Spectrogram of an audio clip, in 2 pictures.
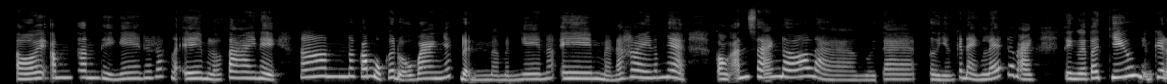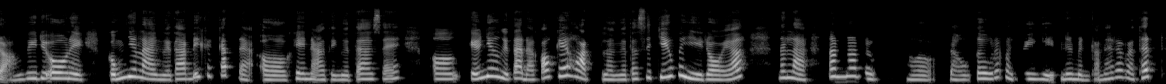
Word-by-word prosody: Trời 250 Hz, 0 st, +3 dB
ơi, 280 Hz, +2 st, +3 dB
âm 315 Hz, +1 st, -1 dB
thanh 315 Hz, -2 st, -1 dB
thì 255 Hz, -5 st, -2 dB
nghe 275 Hz, +4 st, -2 dB
nó 300 Hz, +1 st, -4 dB
rất 360 Hz, 0 st, -7 dB
là 275 Hz, -, -5 dB
êm 270 Hz, 0 st, +2 dB
lỗ 230 Hz, -2 st, -2 dB
tai 295 Hz, +2 st, +1 dB
nè, 245 Hz, -5 st, +2 dB, 0.2 s
nó 365 Hz, +3 st, +3 dB
nó 365 Hz, +1 st, 0 dB
có 365 Hz, 0 st, +5 dB
một 365 Hz, -7 st, +2 dB
cái 320 Hz, +5 st, -1 dB
độ 210 Hz, -3 st, 0 dB
vang 280 Hz, +2 st, +2 dB
nhất 360 Hz, +5 st, -2 dB
định 215 Hz, -3 st, -1 dB
mà 210 Hz, -1 st, -6 dB
mình 205 Hz, +1 st, -6 dB
nghe 245 Hz, +1 st, -1 dB
nó 280 Hz, +4 st, -5 dB
êm 275 Hz, -2 st, +2 dB
mà 215 Hz, -, -3 dB
nó 230 Hz, +4 st, -3 dB
hay 315 Hz, +1 st, 0 dB
lắm 315 Hz, +2 st, -2 dB
nha, 320 Hz, -6 st, +2 dB, 0.3 s
còn 250 Hz, -1 st, +2 dB
ánh 320 Hz, +7 st, +1 dB
sáng 360 Hz, +1 st, +1 dB
đó 350 Hz, +2 st, +3 dB
là 215 Hz, -, -4 dB
người 205 Hz, 0 st, -8 dB
ta 235 Hz, 0 st, -5 dB
từ 230 Hz, -, -2 dB
những 210 Hz, 0 st, -3 dB
cái 315 Hz, -, -3 dB
đèn 240 Hz, -6 st, 0 dB
led 285 Hz, +10 st, +1 dB
á 440 Hz, -, -3 dB
bạn, 230 Hz, -6 st, +2 dB, 0.3 s
thì 265 Hz, -, +1 dB
người 250 Hz, 0 st, +2 dB
ta 295 Hz, +2 st, +2 dB
chiếu 325 Hz, +5 st, +3 dB
những -, -, -4 dB
cái 330 Hz, -1 st, +2 dB
đoạn 220 Hz, -7 st, -2 dB
video 275 Hz, 0 st, +3 dB
này, 240 Hz, -4 st, +2 dB, 0.2 s
cũng 235 Hz, +6 st, +3 dB
như 360 Hz, +1 st, +6 dB
là 275 Hz, -8 st, +2 dB
người 220 Hz, -1 st, -2 dB
ta 245 Hz, 0 st, +2 dB
biết 250 Hz, -, -1 dB
cái 390 Hz, -, -7 dB
cách 415 Hz, 0 st, +1 dB
là, 225 Hz, -3 st, -4 dB
ờ, 210 Hz, -2 st, 0 dB
khi 250 Hz, +5 st, -1 dB
nào 245 Hz, -3 st, -1 dB
thì 215 Hz, -, -3 dB
người 210 Hz, 0 st, -2 dB
ta 250 Hz, +3 st, -1 dB
sẽ 285 Hz, +3 st, -4 dB, 0.3 s
ờ, 250 Hz, 0 st, 0 dB
kiểu 250 Hz, +1 st, +4 dB
như, 370 Hz, +2 st, +4 dB
người 275 Hz, -, +2 dB
ta 280 Hz, +3 st, +3 dB
đã 225 Hz, -3 st, -2 dB
có 325 Hz, -, +4 dB
kế 385 Hz, +1 st, +4 dB
hoạch 340 Hz, -10 st, +3 dB
là 225 Hz, -2 st, -3 dB
người 220 Hz, +1 st, -2 dB
ta 255 Hz, -, -3 dB
sẽ 305 Hz, +5 st, -4 dB
chiếu 345 Hz, +3 st, +4 dB
cái 400 Hz, -, +6 dB
gì 245 Hz, -5 st, +4 dB
rồi 220 Hz, -1 st, +2 dB
á, 315 Hz, +8 st, +4 dB, 0.4 s
nên 305 Hz, 0 st, 0 dB
là 260 Hz, -7 st, +2 dB, 0.2 s
nó 370 Hz, -, +5 dB
nó 370 Hz, +2 st, +1 dB
được, 245 Hz, -2 st, -2 dB, 0.3 s
ờ, 215 Hz, -1 st, -4 dB, 0.2 s
đầu 215 Hz, -1 st, -6 dB
tư 265 Hz, -1 st, +3 dB
rất 320 Hz, +2 st, -7 dB
là 285 Hz, -, -1 dB
chuyên 250 Hz, -1 st, -2 dB
nghiệp 215 Hz, -2 st, -1 dB
nên 245 Hz, 0 st, 0 dB
mình 210 Hz, -3 st, -3 dB
cảm 235 Hz, 0 st, -8 dB
thấy 265 Hz, +3 st, -3 dB
rất 330 Hz, -1 st, -3 dB
là 270 Hz, -, -3 dB
thích. 335 Hz, +2 st, +4 dB
265 Hz, 280 wpm, -24 LUFS, 230-320 Hz, 0.4 s, như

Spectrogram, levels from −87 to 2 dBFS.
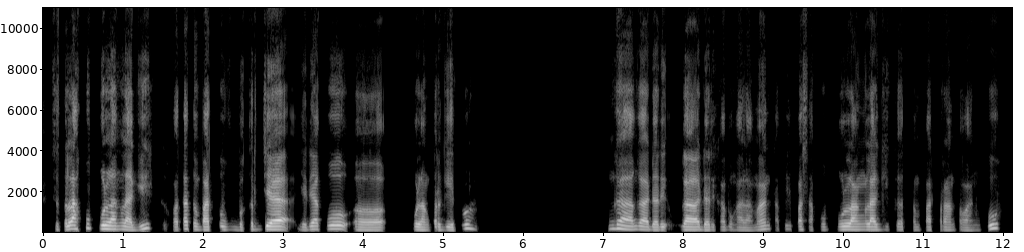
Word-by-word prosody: setelah 160 Hz, +5 st, +4 dB
aku 210 Hz, -1 st, -7 dB
pulang 170 Hz, -2 st, +6 dB
lagi 150 Hz, +6 st, +1 dB
ke -, -, -34 dB
kota 135 Hz, +7 st, -1 dB
tempatku 145 Hz, -1 st, -1 dB
bekerja 145 Hz, +3 st, +4 dB
jadi 140 Hz, +4 st, -1 dB
aku, 175 Hz, 0 st, +2 dB
eee, 125 Hz, -1 st, 0 dB, 0.4 s
pulang 130 Hz, -2 st, 0 dB
pergi 135 Hz, -2 st, -4 dB
itu 190 Hz, -2 st, -4 dB, 1.7 s
Enggak 180 Hz, -2 st, +3 dB
enggak 145 Hz, -3 st, +2 dB
dari 130 Hz, 0 st, -1 dB, 0.2 s
da 135 Hz, -2 st, +5 dB
dari 130 Hz, -1 st, -3 dB
kampung 130 Hz, 0 st, -14 dB
halaman, 125 Hz, +7 st, -6 dB
tapi 165 Hz, -2 st, -21 dB
pas 145 Hz, -, -6 dB
aku 135 Hz, +1 st, -17 dB
pulang 140 Hz, -1 st, +1 dB
lagi 135 Hz, -1 st, -1 dB
ke 140 Hz, -, -12 dB
tempat 130 Hz, 0 st, -12 dB
perantauanku, 130 Hz, -, -6 dB
140 Hz, 145 wpm, -24 LUFS, 130-155 Hz, 1.7 s, pulang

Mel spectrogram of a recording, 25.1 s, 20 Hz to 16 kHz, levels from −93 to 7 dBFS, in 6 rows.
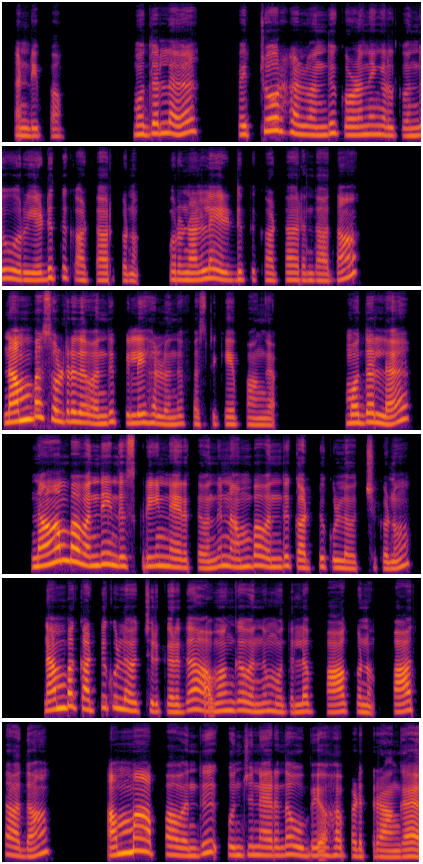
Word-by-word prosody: கண்டிப்பா. 195 Hz, -1 st, -5 dB, 0.8 s
முதல்ல, 255 Hz, +3 st, 0 dB, 0.7 s
பெற்றோர்கள் 260 Hz, +2 st, 0 dB
வந்து 215 Hz, +3 st, -2 dB
குழந்தைங்களுக்கு 215 Hz, -1 st, -2 dB
வந்து 200 Hz, +3 st, -2 dB
ஒரு 195 Hz, -2 st, -2 dB
எடுத்துக்காட்டா 190 Hz, -5 st, -5 dB
இருக்கணும். 175 Hz, -3 st, -11 dB, 0.3 s
ஒரு 195 Hz, -1 st, -3 dB
நல்ல 195 Hz, +4 st, 0 dB, 0.2 s
எடுத்துக்காட்டா 190 Hz, -1 st, -7 dB
இருந்தா 180 Hz, -1 st, -6 dB
தான் 330 Hz, -, 0 dB, 0.8 s
நம்ப 295 Hz, +8 st, +9 dB
சொல்றத 255 Hz, -4 st, +2 dB
வந்து 200 Hz, +4 st, -1 dB
பிள்ளைகள் 215 Hz, -1 st, +1 dB
வந்து 180 Hz, +2 st, -4 dB
ஃபர்ஸ்ட்டு 185 Hz, -1 st, -11 dB
கேப்பாங்க. 175 Hz, -2 st, -4 dB, 0.9 s
மொதல்ல, 220 Hz, -2 st, +2 dB, 0.7 s
நாம்ப 350 Hz, +9 st, +8 dB
வந்து 255 Hz, +2 st, +3 dB
இந்த 245 Hz, -2 st, +2 dB
ஸ்க்ரீன் 235 Hz, +2 st, -1 dB
நேரத்த 200 Hz, -2 st, 0 dB
வந்து 200 Hz, +6 st, -3 dB
நம்ப 220 Hz, +4 st, -1 dB
வந்து 215 Hz, +3 st, -2 dB
கட்டுக்குள்ள 195 Hz, 0 st, -2 dB
வச்சுக்கணும். 180 Hz, +4 st, -5 dB, 0.6 s
நம்ப 285 Hz, +7 st, +7 dB
கட்டுக்குள்ள 275 Hz, +3 st, 0 dB
வச்சிருக்கிறத 195 Hz, -2 st, -4 dB, 0.2 s
அவங்க 225 Hz, +2 st, -2 dB
வந்து 200 Hz, +1 st, -4 dB
முதல்ல 190 Hz, +1 st, -5 dB, 0.3 s
பார்க்கணும். 195 Hz, -2 st, 0 dB, 0.2 s
பார்த்தா 225 Hz, +3 st, +1 dB, 0.2 s
தான் 260 Hz, +9 st, 0 dB, 0.7 s
"அம்மா, 275 Hz, +7 st, +7 dB
அப்பா 230 Hz, -2 st, -3 dB
வந்து 195 Hz, +7 st, -3 dB, 0.2 s
கொஞ்சம் 215 Hz, +1 st, -3 dB
நேரம் 205 Hz, 0 st, -1 dB
தான், 225 Hz, -2 st, 0 dB
உபயோகப்படுத்துறாங்க. 180 Hz, -4 st, -3 dB
210 Hz, 115 wpm, -22 LUFS, 190-235 Hz, 0.9 s, நம்ப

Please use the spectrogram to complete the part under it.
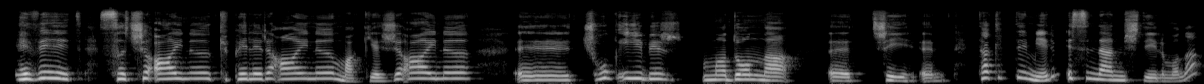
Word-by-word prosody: Evet, 255 Hz, +1 st, +4 dB, 0.2 s
saçı 250 Hz, +3 st, +4 dB
aynı, 265 Hz, +1 st, +2 dB
küpeleri 250 Hz, +2 st, +1 dB
aynı, 260 Hz, +1 st, -1 dB
makyajı 155 Hz, -, -2 dB
aynı. 270 Hz, 0 st, -1 dB, 0.4 s
Eee, 200 Hz, 0 st, -1 dB
çok 280 Hz, +7 st, -2 dB
iyi 280 Hz, -2 st, +2 dB
bir 235 Hz, -3 st, -2 dB
Madonna, 210 Hz, -3 st, +2 dB, 0.4 s
eee, 165 Hz, -1 st, -1 dB
şeyi, 170 Hz, -4 st, 0 dB
eee, 155 Hz, +3 st, -6 dB, 0.3 s
taklit 295 Hz, 0 st, -4 dB
demeyelim, 235 Hz, -, 0 dB
esinlenmiş 215 Hz, -9 st, +1 dB
diyelim 155 Hz, -2 st, -5 dB
ona. 150 Hz, -, -7 dB
245 Hz, 100 wpm, -24 LUFS, 195-270 Hz, 0.4 s, Evet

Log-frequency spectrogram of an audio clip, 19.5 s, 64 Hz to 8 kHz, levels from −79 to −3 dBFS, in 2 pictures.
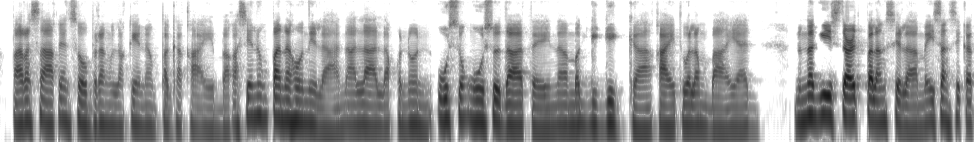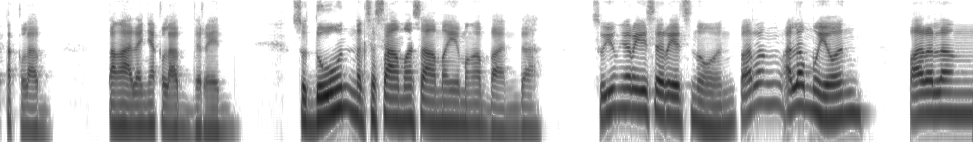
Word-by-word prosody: Para 125 Hz, +2 st, +2 dB
sa'kin, 125 Hz, +1 st, -1 dB
sobrang 120 Hz, 0 st, -2 dB
laki 110 Hz, +1 st, -5 dB
ng 110 Hz, -1 st, -9 dB
pagkakaiba. 100 Hz, -1 st, -7 dB
Kasi 120 Hz, +6 st, -2 dB
nung 145 Hz, -1 st, -2 dB
panahon 135 Hz, -3 st, +2 dB
nila, 100 Hz, -3 st, -4 dB
naalala 110 Hz, -1 st, -3 dB
ko 110 Hz, -, -26 dB
nu'n 115 Hz, -1 st, -4 dB
usong-uso 135 Hz, -2 st, +2 dB
dati 115 Hz, -3 st, +1 dB
na 110 Hz, +2 st, -4 dB
maggi-gig 115 Hz, 0 st, -3 dB
ka 100 Hz, -1 st, -3 dB
kahit 110 Hz, +1 st, 0 dB
walang 110 Hz, -2 st, -2 dB
bayad. 100 Hz, +1 st, -5 dB, 0.4 s
Nung 130 Hz, -, +1 dB
nag-i-start 150 Hz, -1 st, +6 dB
pa -, -, +2 dB
lang 130 Hz, -, 0 dB
sila, 110 Hz, -4 st, -1 dB
may 120 Hz, +3 st, -2 dB
isang 135 Hz, +1 st, 0 dB
sikat 125 Hz, 0 st, -3 dB
na -, -, -5 dB
club, 100 Hz, -2 st, -6 dB, 0.6 s
pangalan 115 Hz, -1 st, 0 dB
niya 115 Hz, +1 st, -4 dB
Club 105 Hz, -3 st, -3 dB
Dredd. 100 Hz, 0 st, -6 dB, 0.6 s
So, -, -, -4 dB
du'n 160 Hz, +11 st, +5 dB
nagsasama-sama 140 Hz, -4 st, +1 dB
yung 120 Hz, -, -4 dB
mga 115 Hz, 0 st, -3 dB
banda. 100 Hz, +1 st, -6 dB, 0.6 s
So, 150 Hz, -, -2 dB
yung 195 Hz, +2 st, 0 dB
Eraserheads 170 Hz, -6 st, +3 dB
no'n 115 Hz, 0 st, -4 dB
parang 230 Hz, -, -3 dB
alam 215 Hz, +4 st, +3 dB
mo 195 Hz, -, -1 dB
yun, 165 Hz, +3 st, +1 dB, 0.4 s
para 165 Hz, +2 st, +3 dB
lang 170 Hz, 0 st, +2 dB
120 Hz, 155 wpm, -23 LUFS, 110-145 Hz, 0.6 s, nag-i-start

